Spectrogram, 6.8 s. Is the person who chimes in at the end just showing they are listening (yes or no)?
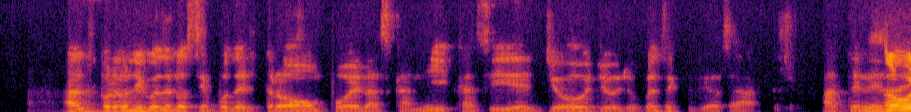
no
